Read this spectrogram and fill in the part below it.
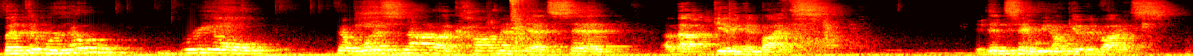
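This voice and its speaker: Echoey, distant man, slightly high-pitched. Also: steady tone, a little slow. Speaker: twelve-step meeting member sharing. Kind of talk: informal group discussion share. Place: large echoey indoor convention room. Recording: echoey room, distant mic, faint noise.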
